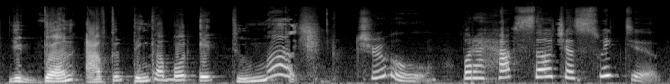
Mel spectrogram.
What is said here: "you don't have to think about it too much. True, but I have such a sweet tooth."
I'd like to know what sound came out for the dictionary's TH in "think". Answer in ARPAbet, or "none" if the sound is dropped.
T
